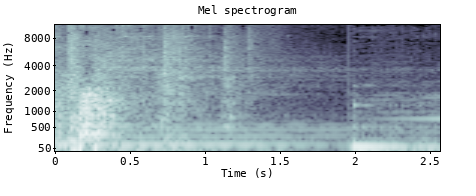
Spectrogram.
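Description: A dog lets out a loud bark at the start, then a quieter second bark near the end, with a low steady hum running underneath.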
